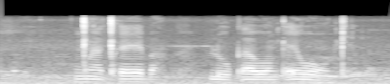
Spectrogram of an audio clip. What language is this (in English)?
Xhosa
